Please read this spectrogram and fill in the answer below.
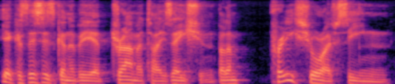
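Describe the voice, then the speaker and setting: A man's voice: fairly low pitch, expressive, brisk, pushed and bright. A middle-aged man from the UK, co-hosting a podcast in casual chat, hesitant with many fillers. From United Kingdom. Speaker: podcast co-host.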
